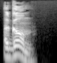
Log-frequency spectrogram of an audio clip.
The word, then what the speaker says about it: agam: Agum. Agum. Agum. – Did you hear the M sound at the end?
